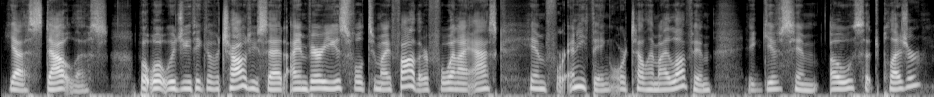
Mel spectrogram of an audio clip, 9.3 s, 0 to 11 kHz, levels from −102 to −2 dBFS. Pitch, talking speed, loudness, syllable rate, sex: 190 Hz, 240 wpm, -21 LUFS, 5.8 syllables/s, female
